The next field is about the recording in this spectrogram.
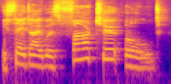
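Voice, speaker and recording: A woman's voice: on the low side, big pitch swings, unhurried, creaky, full character voice. A woman playing a young, gracious and candid queen in a radio play, with formal, poised phrasing. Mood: confiding, resigned. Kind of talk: theatrical radio play dialogue, courtly.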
